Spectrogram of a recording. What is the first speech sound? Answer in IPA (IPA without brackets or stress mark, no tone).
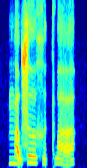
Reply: ŋ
